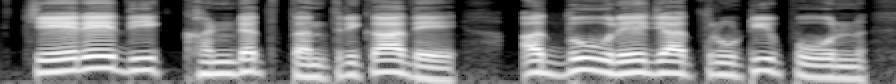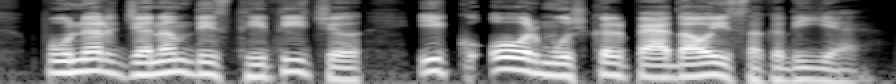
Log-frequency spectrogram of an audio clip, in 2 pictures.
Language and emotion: Dogri, neutral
